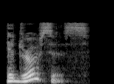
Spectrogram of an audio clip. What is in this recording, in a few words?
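"hidrosis", English, British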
